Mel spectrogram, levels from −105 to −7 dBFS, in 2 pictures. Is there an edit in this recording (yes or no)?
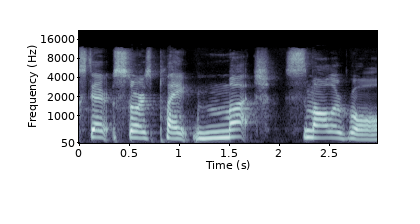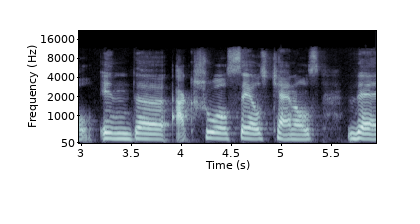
no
